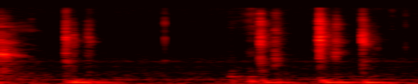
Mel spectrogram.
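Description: Computer keyboard keystrokes: a handful of separate, unevenly spaced key presses as a terminal command is typed.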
